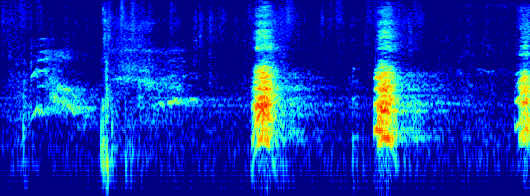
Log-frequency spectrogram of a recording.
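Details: Two dogs, Rudy the Doberman and Tally the Miniature Pinscher, at play in the snow: a thin rising whine opens, then three short, punchy barks roughly a second apart.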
